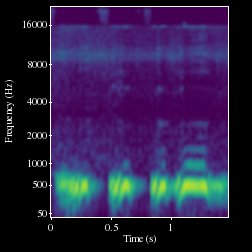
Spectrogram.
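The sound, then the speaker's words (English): Owl hooting at dawn, just before sunrise: a few low, breathy hoots in quick succession, the last one drawn out longer, loud and alone with no other sounds. “you get out there and the sun starts coming up, or just before the sun starts coming up, and you hear that first owl”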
